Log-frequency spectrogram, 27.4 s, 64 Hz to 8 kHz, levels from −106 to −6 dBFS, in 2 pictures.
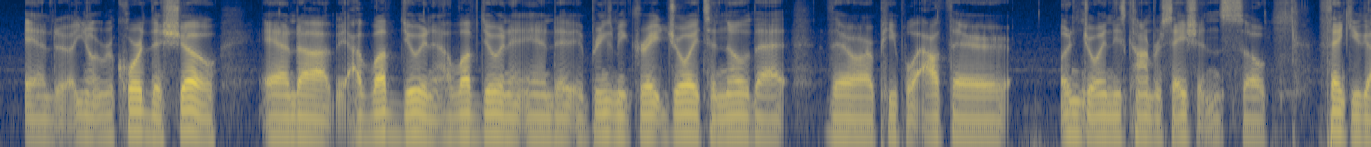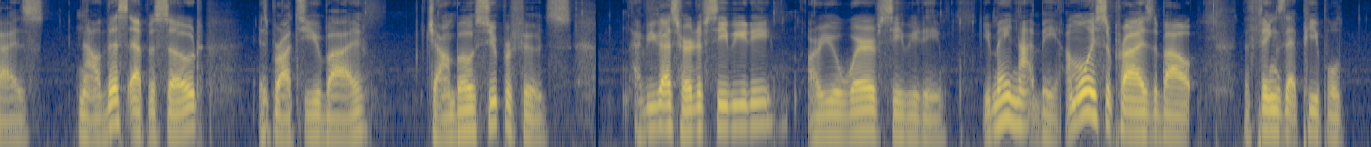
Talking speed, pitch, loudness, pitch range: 160 wpm, 95 Hz, -31 LUFS, 85-105 Hz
